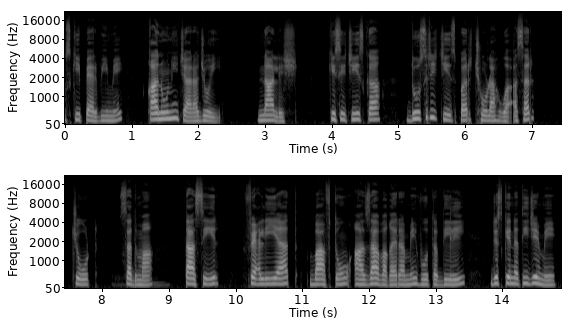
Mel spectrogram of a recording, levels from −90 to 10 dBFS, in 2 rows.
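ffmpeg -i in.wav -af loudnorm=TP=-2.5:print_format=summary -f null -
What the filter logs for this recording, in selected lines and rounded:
Input Integrated:    -36.2 LUFS
Input True Peak:     -15.4 dBTP
Input LRA:             3.5 LU
Input Threshold:     -46.7 LUFS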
